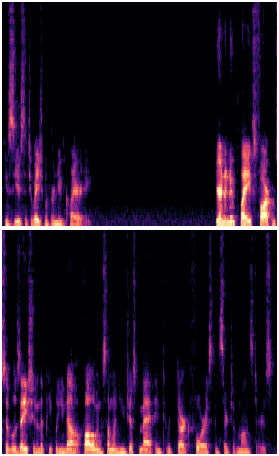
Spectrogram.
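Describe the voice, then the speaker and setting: A man's voice: medium pitch, fairly quick, a bit bright. A man reading a visual novel aloud on a live stream, dropping into casual, sweary asides. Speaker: game streamer. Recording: music behind the voice.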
